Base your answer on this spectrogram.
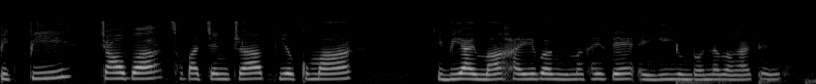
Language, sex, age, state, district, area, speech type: Manipuri, female, 18-30, Manipur, Kakching, rural, spontaneous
